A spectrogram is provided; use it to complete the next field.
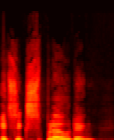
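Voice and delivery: fake English accent, heavily laid on. Retelling an interview answer from Mick in a put-on English accent. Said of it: "I'm just gonna do it in English accent".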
